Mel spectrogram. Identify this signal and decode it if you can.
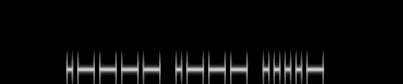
Morse code, heard as a keyed tone, about 22 wpm, 700 Hz. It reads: 1J4
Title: Three Challenging Letter-Number Combinations 22wpm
